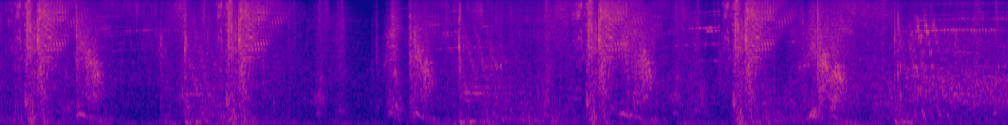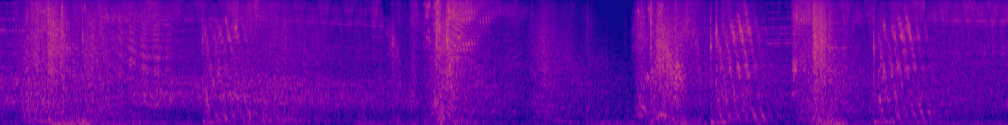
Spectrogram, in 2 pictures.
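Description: Energy blasts zap and boom.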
